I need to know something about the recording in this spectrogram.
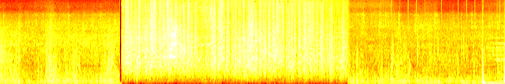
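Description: Wind buffeting an action camera's microphone on a moving bicycle in traffic: a low, rumbling rush. About two and a half seconds in it cuts abruptly to a bright hiss with little low end. After about four and a half seconds it cuts back to the rumble, with a few faint ticks near the end.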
